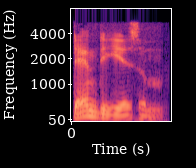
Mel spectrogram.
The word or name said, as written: dandyism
